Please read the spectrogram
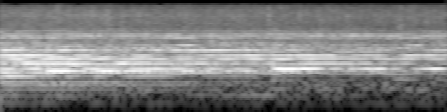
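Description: Electronic background music ending on sustained synth chords over a steady hiss, slowly fading out.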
